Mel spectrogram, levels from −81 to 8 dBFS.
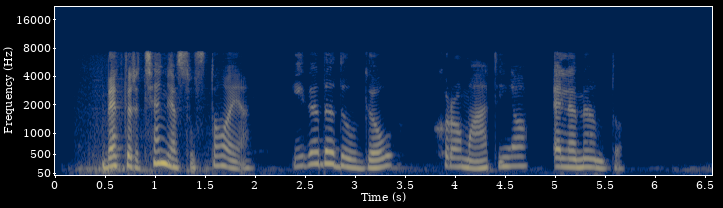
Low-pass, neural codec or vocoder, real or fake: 7.2 kHz; codec, 16 kHz, 1 kbps, X-Codec, HuBERT features, trained on balanced general audio; fake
